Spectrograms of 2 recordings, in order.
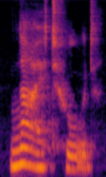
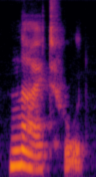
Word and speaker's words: knighthood: the pronunciation so because it is written with a k and an n but it is pronounced like n like night knighthood so there are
